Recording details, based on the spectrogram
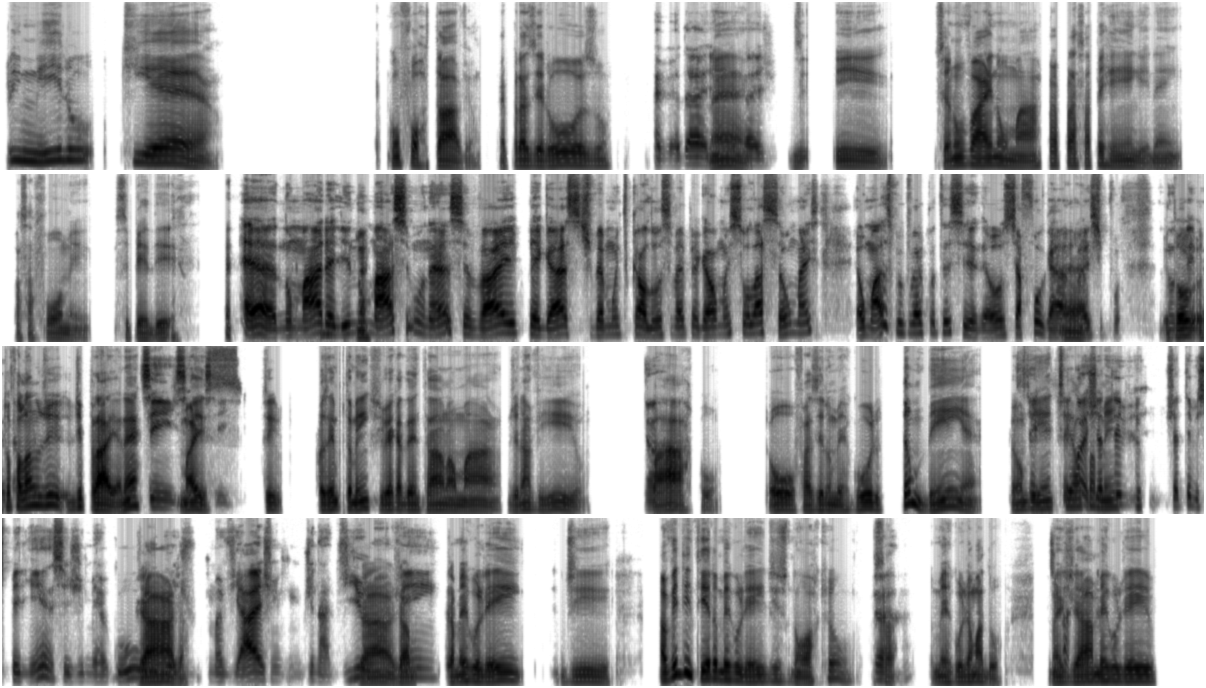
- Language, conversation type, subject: Portuguese, podcast, Você prefere o mar, o rio ou a mata, e por quê?
- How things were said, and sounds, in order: tapping; laugh; in English: "snorkel"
